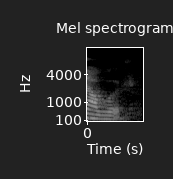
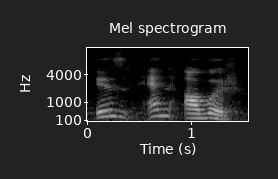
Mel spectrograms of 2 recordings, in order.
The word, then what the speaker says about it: hour: That is, first one is he had to wait there for an hour. Now, pronunciation of hour, Hour, is an hour.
